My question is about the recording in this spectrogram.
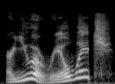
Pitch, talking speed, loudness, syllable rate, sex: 180 Hz, 260 wpm, -17 LUFS, 5.8 syllables/s, male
